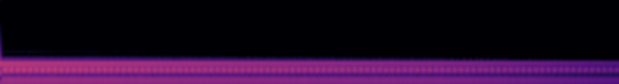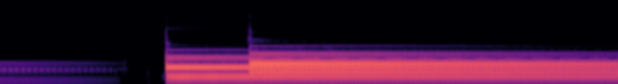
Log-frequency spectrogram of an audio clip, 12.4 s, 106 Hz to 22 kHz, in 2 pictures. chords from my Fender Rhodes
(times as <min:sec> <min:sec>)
0:07.9 0:12.3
